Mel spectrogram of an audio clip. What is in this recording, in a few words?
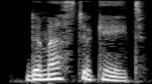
"Domesticate", English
